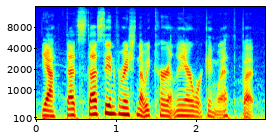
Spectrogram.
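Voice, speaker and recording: A woman's voice: fairly low pitch, very animated, rapid-fire, a little hiss or hum. A woman commentating a live trail race, chatty and upbeat, often correcting herself.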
